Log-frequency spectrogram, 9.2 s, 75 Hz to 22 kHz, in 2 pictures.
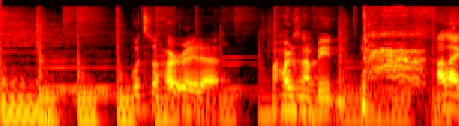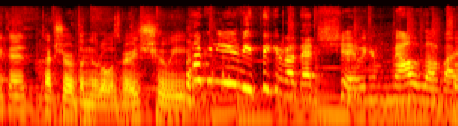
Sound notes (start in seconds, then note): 0.2 jazzy music; 3.6 laughs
